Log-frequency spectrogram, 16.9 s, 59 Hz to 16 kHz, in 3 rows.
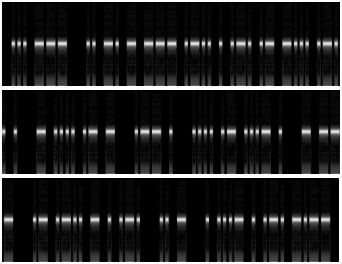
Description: Morse code, heard as a keyed tone, about 25 wpm, 1000 Hz. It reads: SO INTOLERABLE THAT WE HAVE TO ALTER IT EVERY
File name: qotdfiles / 25wpm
